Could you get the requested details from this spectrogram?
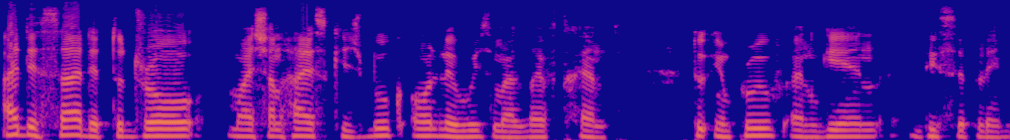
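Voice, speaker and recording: A man with a non-native accent, fairly high-pitched, fairly slow, flat and monotone, in a dry, close recording without echo. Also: quiet background. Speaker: artist. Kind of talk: tutorial.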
